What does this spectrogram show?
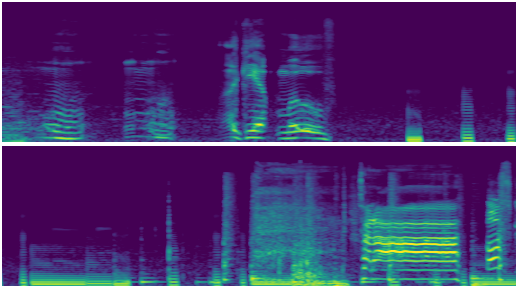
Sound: groaning

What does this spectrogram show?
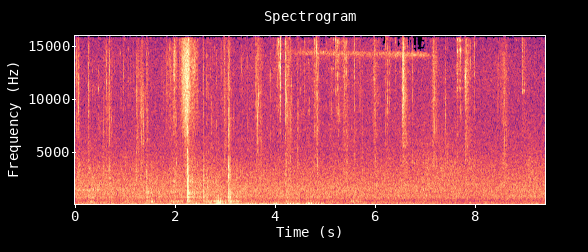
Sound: footsteps

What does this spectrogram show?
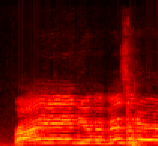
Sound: door shuts

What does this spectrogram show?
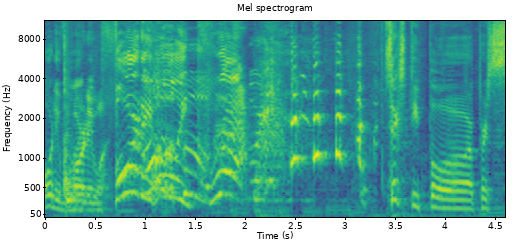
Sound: laughs

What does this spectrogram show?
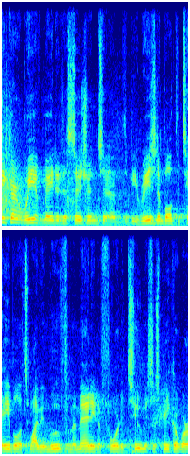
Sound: applause

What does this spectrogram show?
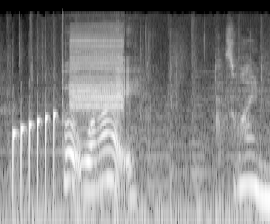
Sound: buzzer

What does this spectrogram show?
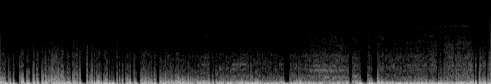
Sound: wind gusting; plane engine roaring

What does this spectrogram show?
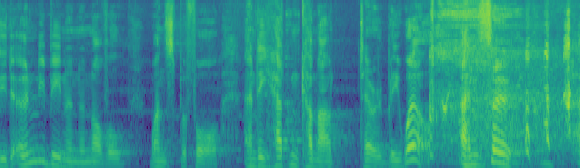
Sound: laughter

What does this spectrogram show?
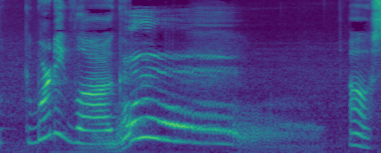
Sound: makes a long vocalization

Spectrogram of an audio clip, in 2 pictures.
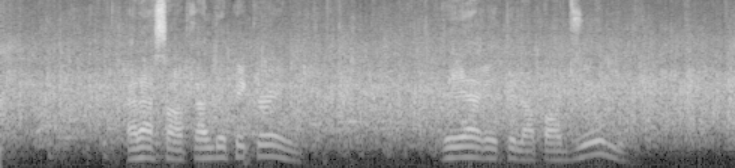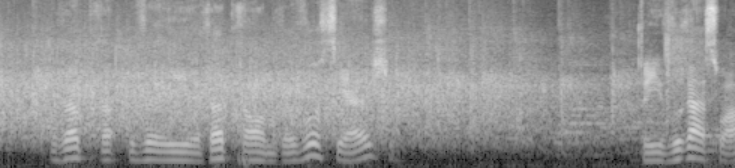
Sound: applause

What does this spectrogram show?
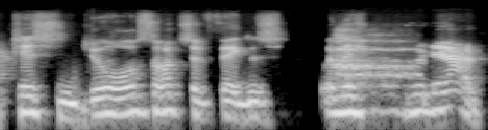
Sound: murmurs

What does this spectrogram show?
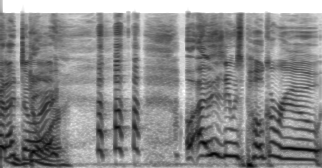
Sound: laughs

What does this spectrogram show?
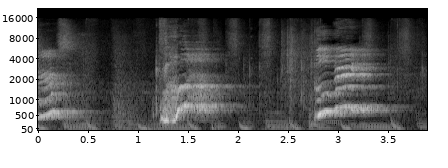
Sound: coughs

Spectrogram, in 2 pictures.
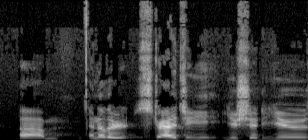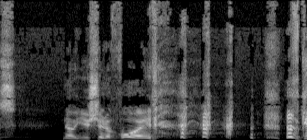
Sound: laughs

